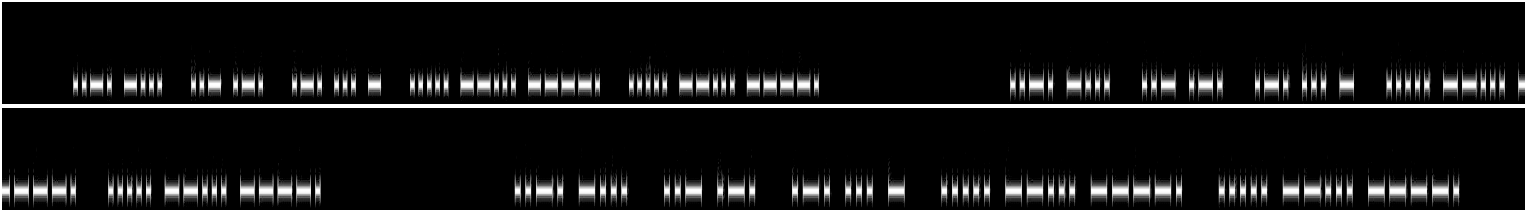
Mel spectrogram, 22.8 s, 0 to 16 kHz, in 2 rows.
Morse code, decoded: FB UR RST 579 579 FB UR RST 579 579 FB UR RST 579 579

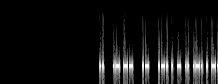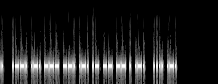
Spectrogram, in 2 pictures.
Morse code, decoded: I AM A RETIRED PROGRAMMER HR

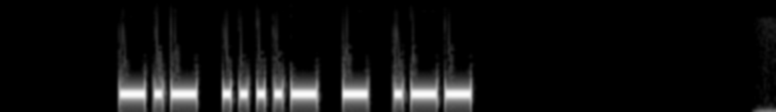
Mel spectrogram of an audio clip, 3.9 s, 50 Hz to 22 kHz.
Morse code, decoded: K4TW

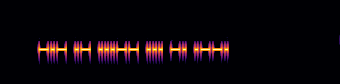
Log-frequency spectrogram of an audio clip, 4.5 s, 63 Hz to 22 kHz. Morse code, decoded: KA3SNP

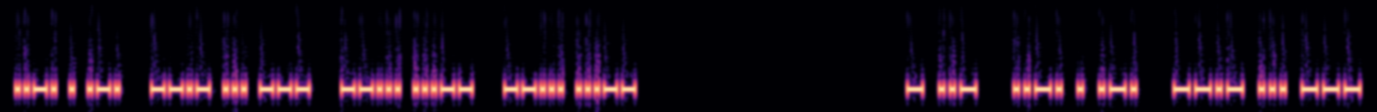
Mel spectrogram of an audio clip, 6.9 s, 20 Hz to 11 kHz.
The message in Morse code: FER QSO 73 73 TU FER QSO

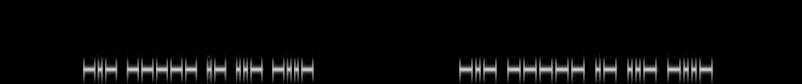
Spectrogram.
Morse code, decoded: K0AUX K0AUX

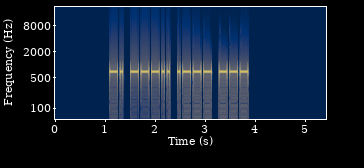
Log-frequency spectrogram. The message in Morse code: N8JO

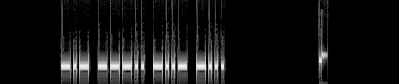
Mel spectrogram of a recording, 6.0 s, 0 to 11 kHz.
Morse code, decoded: K8XB

